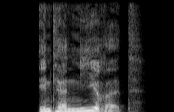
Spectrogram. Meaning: second-person plural subjunctive I of internieren
- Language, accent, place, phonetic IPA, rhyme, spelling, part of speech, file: German, Germany, Berlin, [ɪntɐˈniːʁət], -iːʁət, internieret, verb, De-internieret.ogg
